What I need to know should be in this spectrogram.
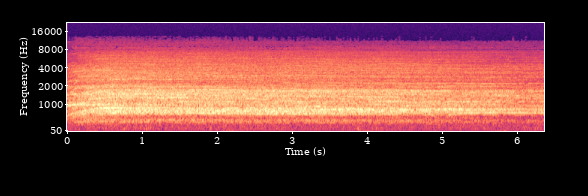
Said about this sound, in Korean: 우리 투쟁의 함성, 승리 함성 다 같이 질러보겠습니다. 함성 하나, 둘, 셋!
